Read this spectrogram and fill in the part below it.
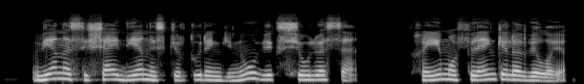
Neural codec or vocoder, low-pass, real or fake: none; 14.4 kHz; real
